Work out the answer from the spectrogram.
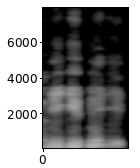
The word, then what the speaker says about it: melee: That's literally how you pronounce it, though. Melee is incorrect. Like, that's factually incorrect. That's not like a dialect thing. It's not an accent thing. Like aluminium. It's literally melee.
